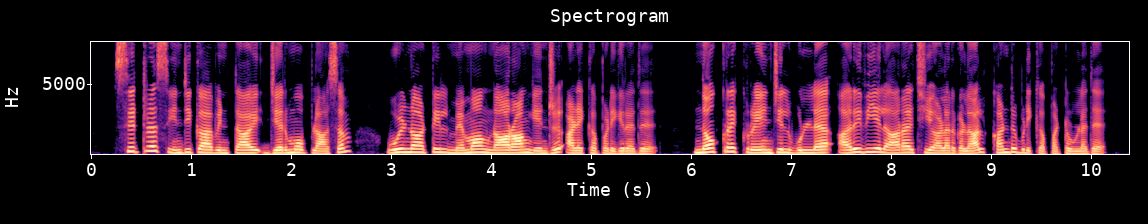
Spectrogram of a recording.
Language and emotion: Tamil, neutral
